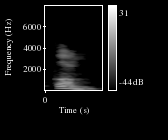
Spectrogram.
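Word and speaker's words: come: होगा साइलेंट रहेगा ठीक तो इसको क्या प्रोनाउंस किया जाएगा कम सी ओ एम ई कम कम मतलब क्या होता है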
